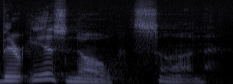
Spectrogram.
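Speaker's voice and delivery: solemn, very slow and weighty. Narrator reading the witch's repeated line to the others, slow and grave. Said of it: "Slowly and gravely, the witch repeated".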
